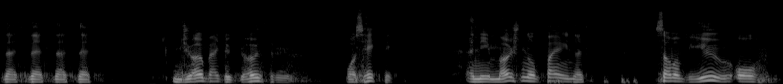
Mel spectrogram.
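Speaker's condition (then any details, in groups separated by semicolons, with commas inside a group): Cleft palate; talks funny, self-described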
